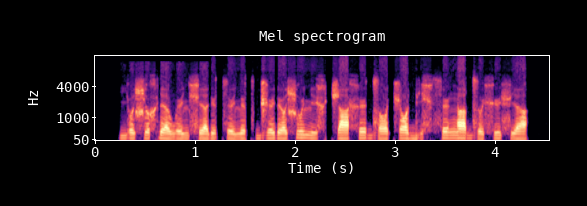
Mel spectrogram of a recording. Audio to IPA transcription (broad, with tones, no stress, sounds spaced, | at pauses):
j ʊ˧˥ ɕ ʊ˧˥ x ɾʲ a˩ w ø˩˧ lʲ xʲ a˩˧ ɾʲ ʊ˧ t͡s ø˩ lʲ ɔ˧ t͡s d͡ʒ ø˧ ɾʲ ɔ˩˧ ɕ u˥ lʲ ø˩˧ x t͡ʃ a˧ x ø˥ d͡z ɔ˩˧ t͡ʃ ɔ˧ bʲ e˩ x s ø˥ ŋ a˥ d͡z ʊ˩ xʲ u˥ fʲ a˧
